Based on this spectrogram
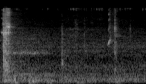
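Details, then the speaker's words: Royal Quiet De Luxe typewriter, dirty and in for cleaning service: a short, thin, high squeak as a hinge is moved, with a couple of fainter chirps after; a squeaking hinge. "even hinge squeaks hear that"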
